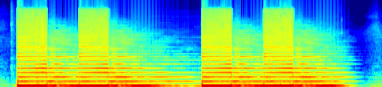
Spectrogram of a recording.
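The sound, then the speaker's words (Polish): A submarine sonar signal sounds twice, each a loud, sustained electronic tone of about two and a half seconds with rhythmic brighter pulses inside, clear with no voices. “Pierwsze okręty podwodne wpływające, wpływające w świat y, y, powszechnego zlodowacania to mniej więcej ten, ten moment”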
